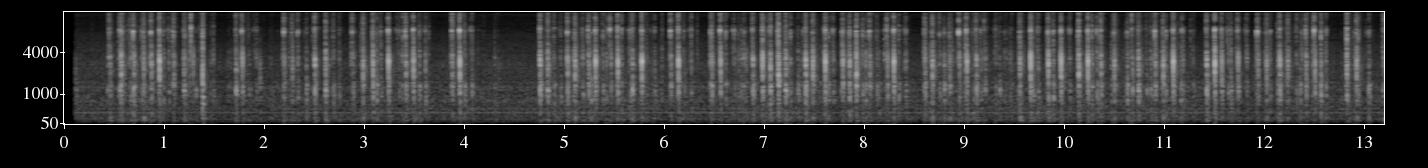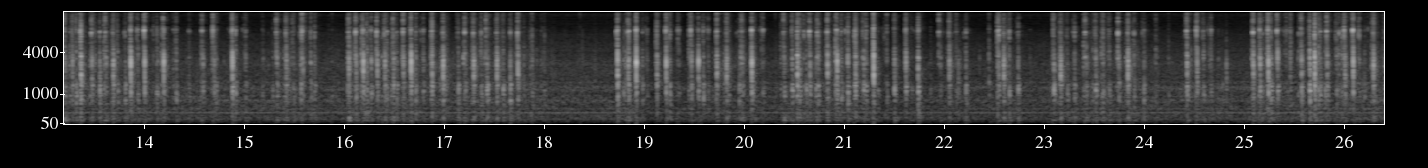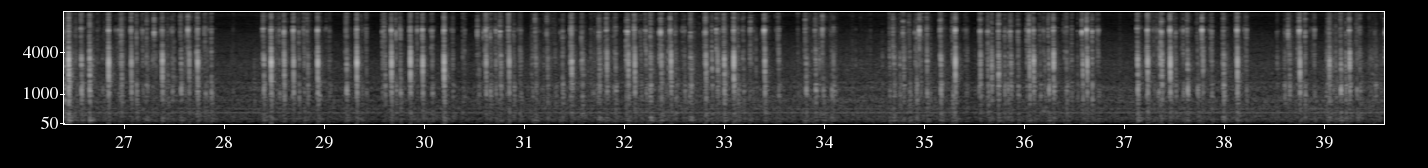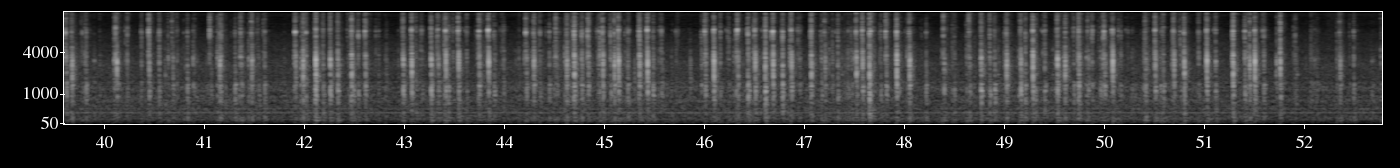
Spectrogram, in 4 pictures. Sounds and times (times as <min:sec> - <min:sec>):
Computer keyboard: 0:00.4 - 0:04.2, 0:04.8 - 0:18.0, 0:18.7 - 0:52.7.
